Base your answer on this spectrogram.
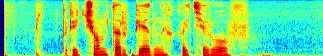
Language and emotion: Russian, neutral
